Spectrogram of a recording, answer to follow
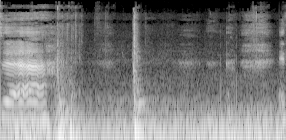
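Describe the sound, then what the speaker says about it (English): A car with a suspected steering fault is driven to a garage. A steady low engine and road rumble carries throughout, with a brief thump partway through. "I'm taking this car to the garage."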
